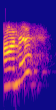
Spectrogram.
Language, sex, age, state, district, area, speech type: Kashmiri, female, 30-45, Jammu and Kashmir, Ganderbal, rural, conversation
